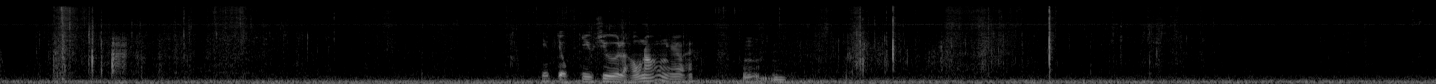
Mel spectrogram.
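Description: Leaves rustle and stems snap as plants are pulled by hand.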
